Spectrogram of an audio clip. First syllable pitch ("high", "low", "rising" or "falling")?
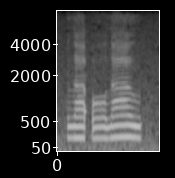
low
